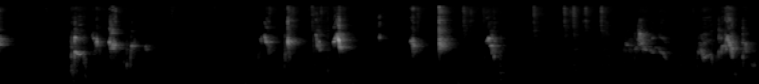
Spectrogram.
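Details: Pet budgerigars at home giving short scratchy chirps in small clusters, separated by brief silences, the bursts coming irregularly every second or so.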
